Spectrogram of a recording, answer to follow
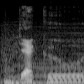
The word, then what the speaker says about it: Deku: forth with caution link another mispronunciation I had as a kid I always called it the Deku Tree I don't know if anyone else did that but it seems widely accepted that it's Deku especially given Japanese vowel pronunciation well we have made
